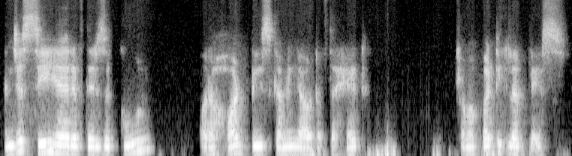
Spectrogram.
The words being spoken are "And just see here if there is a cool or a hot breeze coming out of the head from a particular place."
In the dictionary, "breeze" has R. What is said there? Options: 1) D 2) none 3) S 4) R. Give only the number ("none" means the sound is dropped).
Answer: 2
